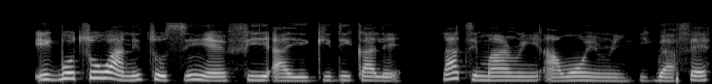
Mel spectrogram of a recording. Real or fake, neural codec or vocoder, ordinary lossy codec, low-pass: real; none; Opus, 24 kbps; 7.2 kHz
